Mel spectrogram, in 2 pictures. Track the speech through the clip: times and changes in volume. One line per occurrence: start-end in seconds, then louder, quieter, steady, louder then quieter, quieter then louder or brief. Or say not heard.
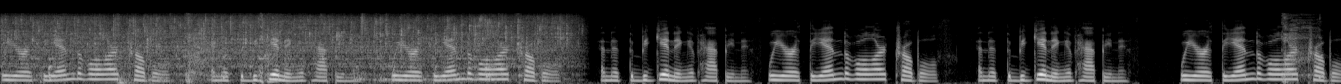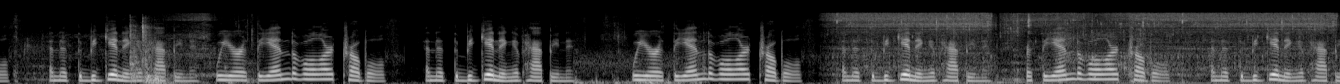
0.0-26.7 steady.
